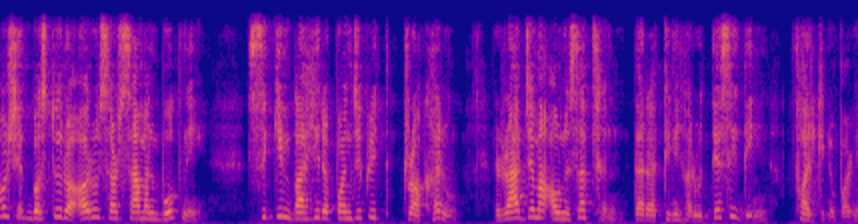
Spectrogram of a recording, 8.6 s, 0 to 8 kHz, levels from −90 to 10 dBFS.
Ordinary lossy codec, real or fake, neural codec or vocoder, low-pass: none; fake; codec, 16 kHz, 4.8 kbps, FACodec; 7.2 kHz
